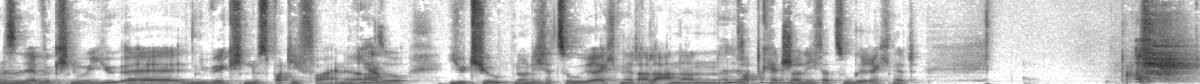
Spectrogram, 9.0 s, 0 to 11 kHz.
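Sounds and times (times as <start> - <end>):
speech: 0.0 - 7.2, 8.4 - 8.8
sneeze: 8.4 - 8.9.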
